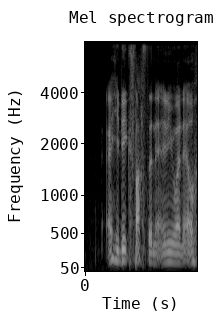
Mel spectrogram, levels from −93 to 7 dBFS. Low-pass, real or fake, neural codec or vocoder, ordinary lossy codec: none; real; none; none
